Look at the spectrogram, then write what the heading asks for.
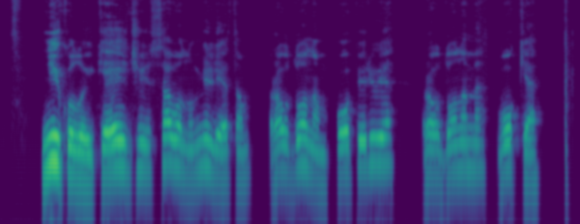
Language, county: Lithuanian, Klaipėda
